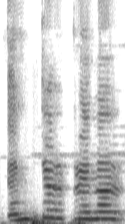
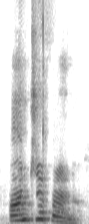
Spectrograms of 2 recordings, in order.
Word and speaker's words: entrepreneur: Uh second thing is that uh enterpreneur is not the correct pronunciation you can say entrepreneur.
